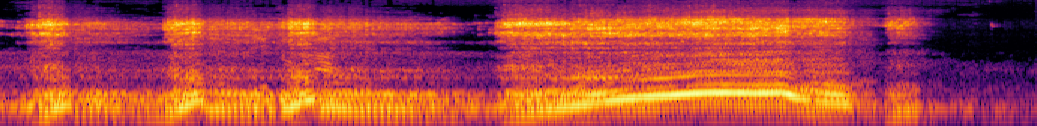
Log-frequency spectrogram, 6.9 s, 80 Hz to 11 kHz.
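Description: Chevrolet Corvette C3's V8 engine revving hard: three quick blips about a second apart, then a long rev that climbs, holds near the top for about two seconds and falls away near the end.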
